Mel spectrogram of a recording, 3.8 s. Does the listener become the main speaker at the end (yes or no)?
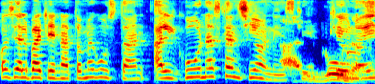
no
